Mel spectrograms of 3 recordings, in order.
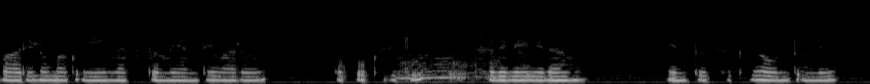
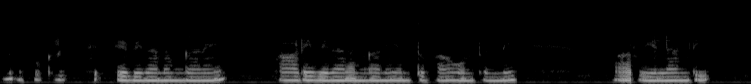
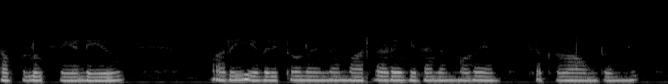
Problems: background conversations at intervals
